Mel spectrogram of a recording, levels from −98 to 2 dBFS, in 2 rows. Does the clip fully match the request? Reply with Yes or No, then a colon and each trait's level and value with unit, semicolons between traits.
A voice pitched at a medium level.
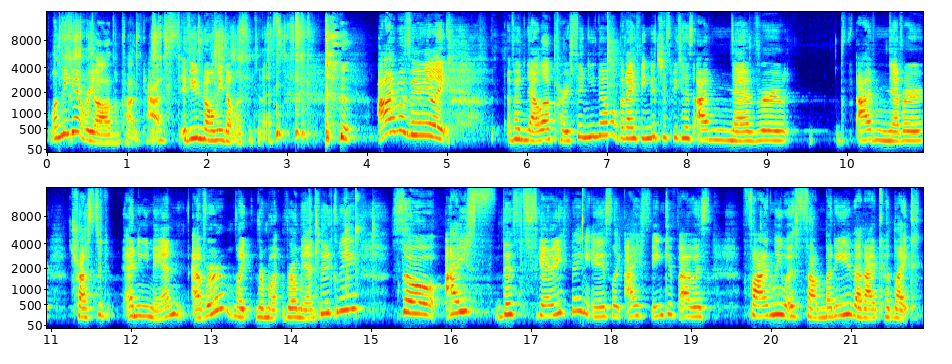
No: high, 235 Hz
